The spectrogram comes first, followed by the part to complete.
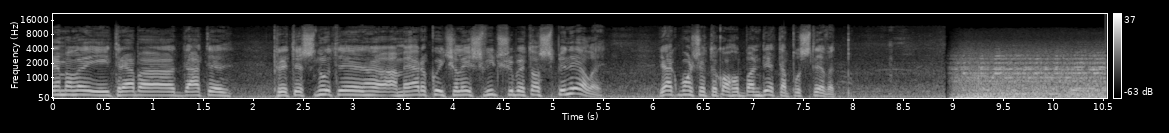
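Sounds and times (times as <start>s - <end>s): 
speech: 0.0s - 8.1s
rumbling traffic of a car convoy in Los Angeles: 0.0s - 10.5s
car horns blaring from a convoy of nearly 400 cars in Los Angeles: 9.0s - 10.5s.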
